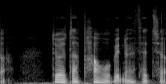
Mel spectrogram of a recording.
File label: "pawb", Welsh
